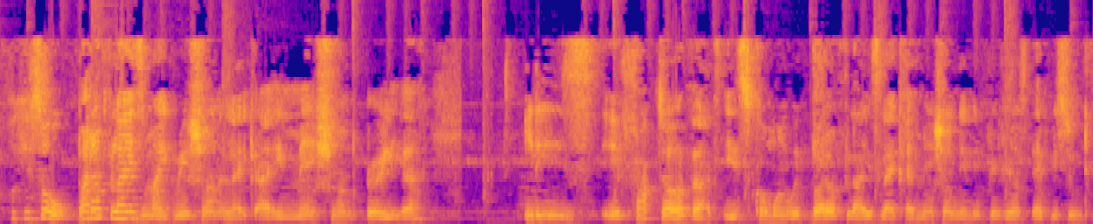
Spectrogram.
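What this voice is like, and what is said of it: Strained, worn-out voice. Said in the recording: “apologize for my voice right now, the way it sounds is just because I've been stressed in the past week and it took a toll on my voice”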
